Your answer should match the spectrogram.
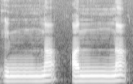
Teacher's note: نون جب مشدد ہو تو غنہ ہوتا ہے، ایک الف جتنی دیر لگتی ہے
